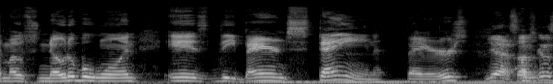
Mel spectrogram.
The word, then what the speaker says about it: Berenstain: of people remember the berenstain bears bearing the berenstain bears no we actually we all pronounce it bernstein bears but what you're referring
